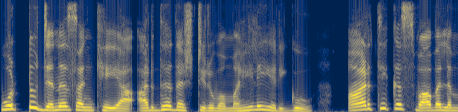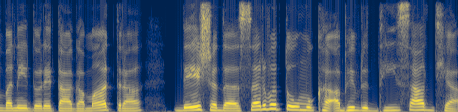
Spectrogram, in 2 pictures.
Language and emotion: Kannada, neutral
